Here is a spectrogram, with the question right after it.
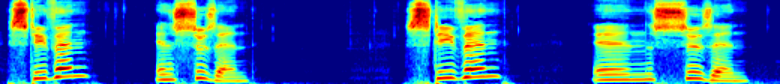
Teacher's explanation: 是把 and 直接弱读成 n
